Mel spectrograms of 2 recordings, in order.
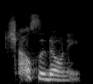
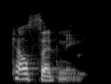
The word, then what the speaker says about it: chalcedony: And then, so you might have, one of the words that I have to work really hard at pronouncing correctly is chalcedony, because when you look at it, it looks like chalcedony. – Yeah. Yeah. – Every time I want to go chalcedony and it's not, it's chalcedony. And I'm like, why would you make such an awkward pronunciation of that word? – Yeah.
